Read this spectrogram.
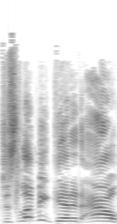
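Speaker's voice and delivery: high, loud, slow exasperated yell. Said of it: "And I go".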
